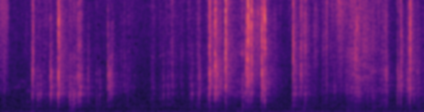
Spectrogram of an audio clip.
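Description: Long painted fingernails tap and scratch a solid, flat wooden plaque painted with flowers and lettering as it lies on a table. The sound is quiet, with sharp, bright clicks and dry, crinkly scraping rasps that stop almost instantly with no ring.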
